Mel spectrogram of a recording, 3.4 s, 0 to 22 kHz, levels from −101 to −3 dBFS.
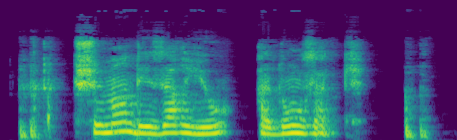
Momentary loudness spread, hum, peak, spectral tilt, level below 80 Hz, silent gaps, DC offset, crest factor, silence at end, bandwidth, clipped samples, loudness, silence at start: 17 LU; none; 0 dBFS; -5 dB/octave; -50 dBFS; 2.87-3.02 s; under 0.1%; 14 dB; 0.25 s; 7.6 kHz; under 0.1%; -13 LUFS; 0.15 s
